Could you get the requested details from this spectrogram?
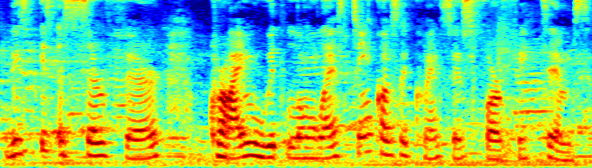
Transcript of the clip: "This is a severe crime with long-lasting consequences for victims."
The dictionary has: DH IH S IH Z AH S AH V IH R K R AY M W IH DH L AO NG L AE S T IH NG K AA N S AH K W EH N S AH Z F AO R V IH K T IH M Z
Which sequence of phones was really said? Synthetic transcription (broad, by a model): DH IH S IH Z AH S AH F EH R K R AY M W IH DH L AO NG L AE S T IH NG K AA N S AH K W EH N S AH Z F AO R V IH K T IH M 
